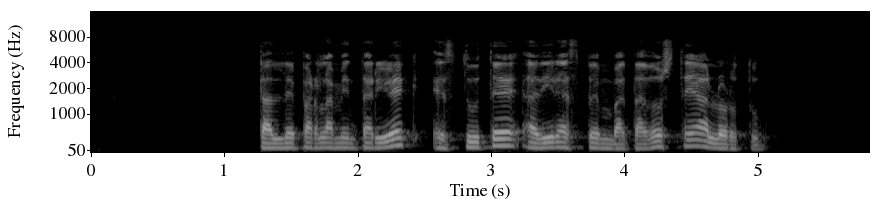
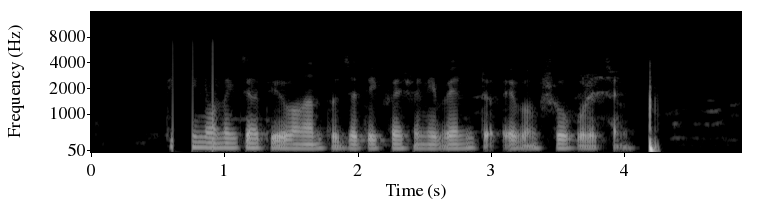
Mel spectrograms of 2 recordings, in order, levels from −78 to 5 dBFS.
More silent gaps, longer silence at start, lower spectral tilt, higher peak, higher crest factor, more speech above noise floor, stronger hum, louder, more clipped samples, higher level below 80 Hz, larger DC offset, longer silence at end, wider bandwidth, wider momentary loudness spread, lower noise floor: neither; first, 1.3 s vs 0.6 s; second, -4 dB/octave vs -10 dB/octave; second, -18 dBFS vs -6 dBFS; second, 18 dB vs 24 dB; first, over 56 dB vs 44 dB; neither; second, -34 LUFS vs -31 LUFS; neither; second, -72 dBFS vs -40 dBFS; neither; first, 0.8 s vs 0.6 s; about the same, 7.6 kHz vs 7.2 kHz; about the same, 6 LU vs 7 LU; first, under -90 dBFS vs -75 dBFS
